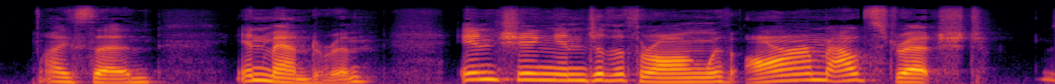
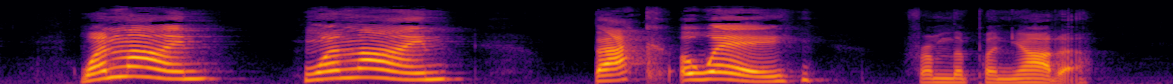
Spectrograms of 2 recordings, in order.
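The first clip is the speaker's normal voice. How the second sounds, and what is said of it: Raised, louder voice. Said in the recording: “I raised my voice. ... I urged louder.”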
